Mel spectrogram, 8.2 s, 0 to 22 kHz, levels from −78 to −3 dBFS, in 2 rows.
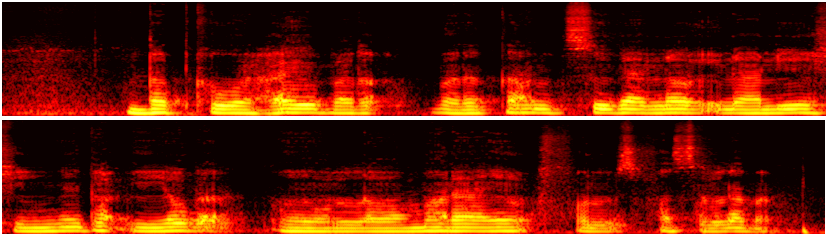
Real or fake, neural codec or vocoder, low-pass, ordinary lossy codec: fake; codec, 44.1 kHz, 1.7 kbps, Pupu-Codec; none; none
